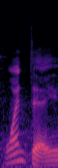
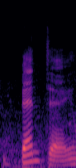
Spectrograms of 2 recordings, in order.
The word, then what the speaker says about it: Buente: think the pronunciation is buente it's bu u e n n te but it is pronounced bente like the U wasn't there first pitch on the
